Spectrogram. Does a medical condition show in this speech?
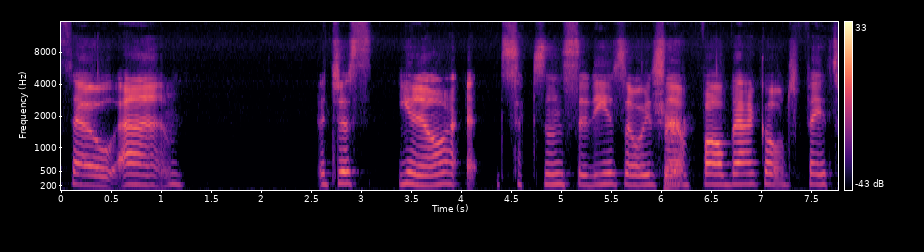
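Yes: ALS.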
